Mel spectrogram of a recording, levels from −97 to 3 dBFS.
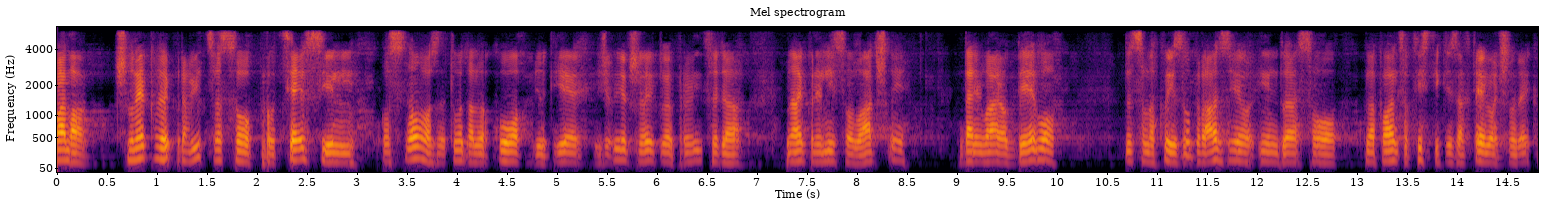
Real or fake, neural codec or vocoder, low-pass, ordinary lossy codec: fake; codec, 16 kHz in and 24 kHz out, 0.6 kbps, FireRedTTS-2 codec; 5.4 kHz; none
